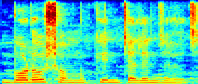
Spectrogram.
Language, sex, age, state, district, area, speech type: Bengali, female, 18-30, West Bengal, Birbhum, urban, spontaneous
